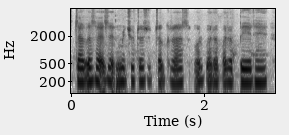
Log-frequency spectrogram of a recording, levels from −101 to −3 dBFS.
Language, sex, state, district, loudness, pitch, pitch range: Hindi, female, Arunachal Pradesh, Longding, -16 LUFS, 195 Hz, 190-205 Hz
